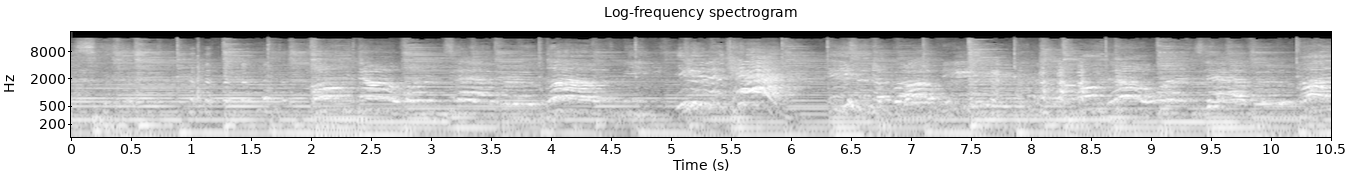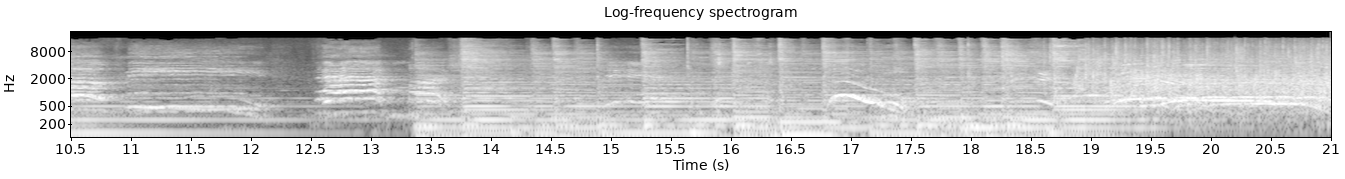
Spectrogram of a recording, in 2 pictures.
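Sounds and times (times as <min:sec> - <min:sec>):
upright bass: 0:00.0 - 0:19.6
acoustic guitar: 0:00.0 - 0:20.0
children and adults singing: 0:02.0 - 0:14.0.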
